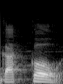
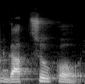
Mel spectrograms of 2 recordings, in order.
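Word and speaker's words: がっこう: We pronounce it gakko. It's not gatsuko. It is gakko.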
